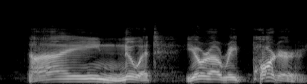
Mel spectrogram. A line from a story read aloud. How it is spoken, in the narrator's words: he snarled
